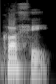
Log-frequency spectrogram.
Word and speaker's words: coffee: em inglês drink some coffee você e é Coffee tá não é cof cof é tosse Então você pronuncia Coffee drink some coffee que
